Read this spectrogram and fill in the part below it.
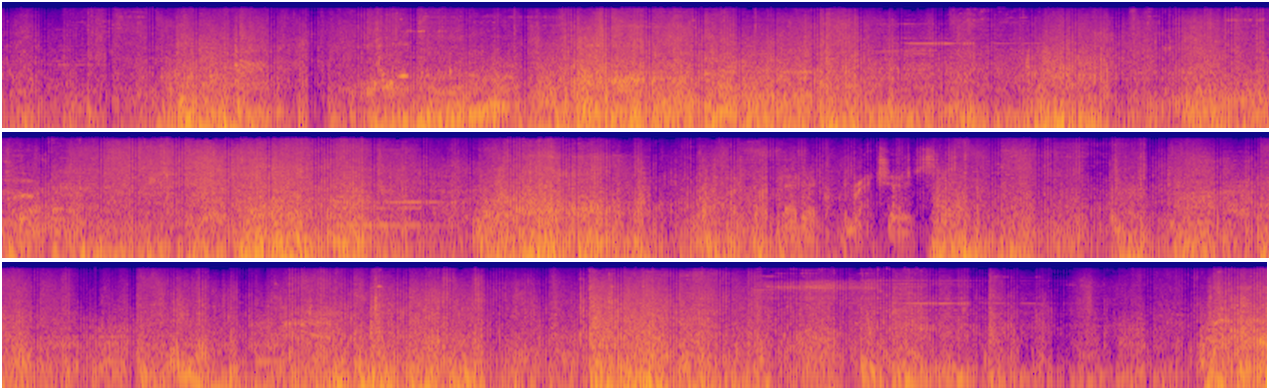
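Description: Video game battle sound effects clash, with magic spells crackling and bursting.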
